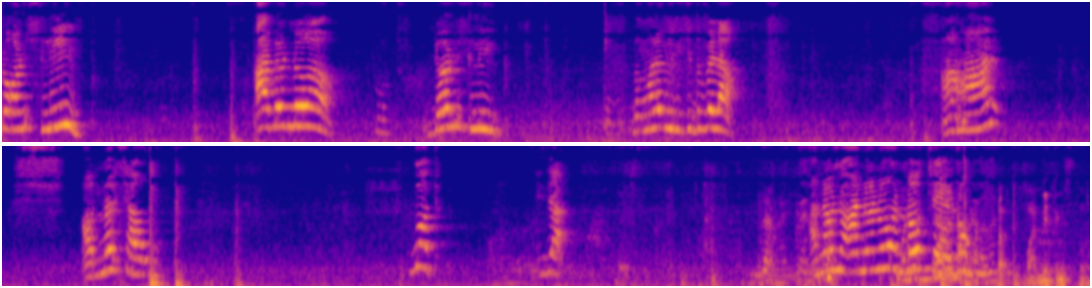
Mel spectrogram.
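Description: A young girl calls out in a high-pitched voice, close by.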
